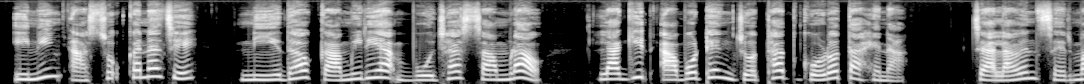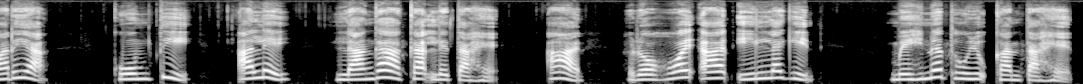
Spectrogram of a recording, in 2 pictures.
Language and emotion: Santali, fearful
